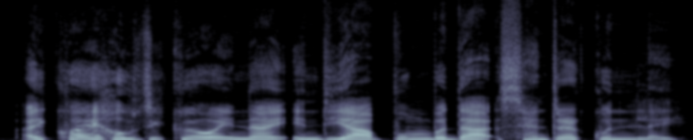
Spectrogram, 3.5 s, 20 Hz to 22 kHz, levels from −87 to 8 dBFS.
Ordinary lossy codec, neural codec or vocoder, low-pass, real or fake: none; none; none; real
